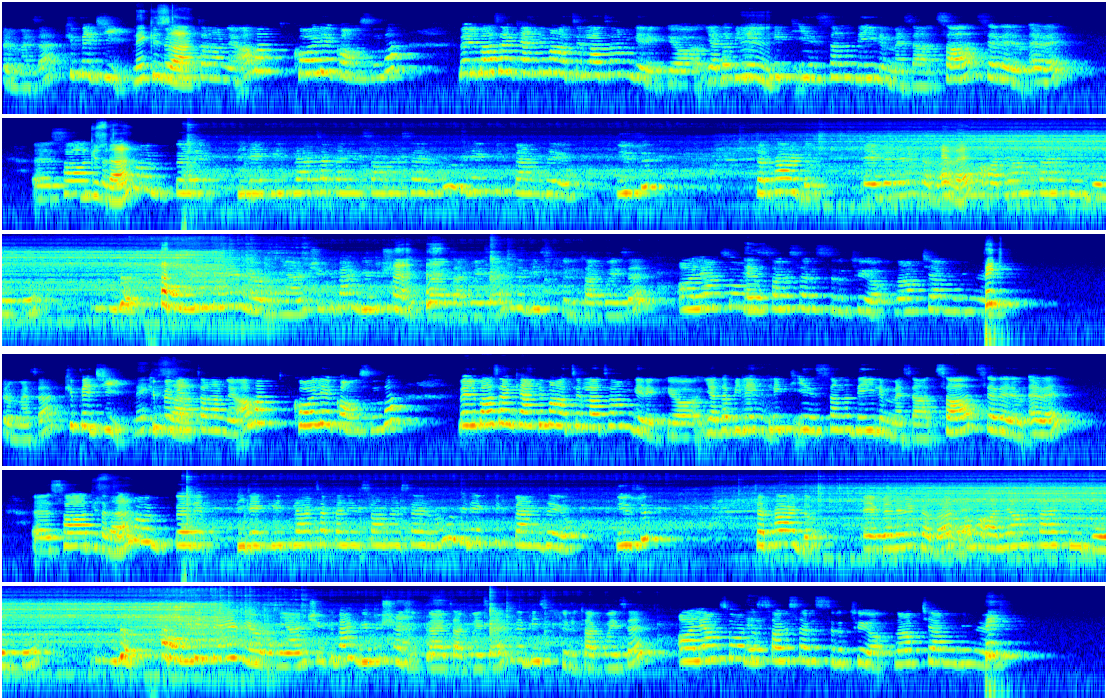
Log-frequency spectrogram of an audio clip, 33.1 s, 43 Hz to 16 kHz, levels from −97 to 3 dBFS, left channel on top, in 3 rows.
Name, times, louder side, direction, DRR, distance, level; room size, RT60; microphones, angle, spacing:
voice 1, 0.0-1.2 1.5-4.0 4.6-10.6 11.3-13.1 13.4-16.8 17.2-17.6 18.6-19.2 19.6-22.5 23.0-28.5 28.8-32.1, right 4 dB, 50° right, 4 dB, 0.4 m, -33 dB
voice 2, 1.3-1.9 7.4-7.7 11.8-12.3 20.4-20.7 26.0-26.5 29.5-29.7 31.9-32.1, left 6 dB, 90° left, 8 dB, 0.3 m, -31 dB
Drill, 12.8-29.2, right 3 dB, 80° right, 0.7 m, -41 dB
2.8 x 2.1 x 3.2 m, 0.69 s
head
